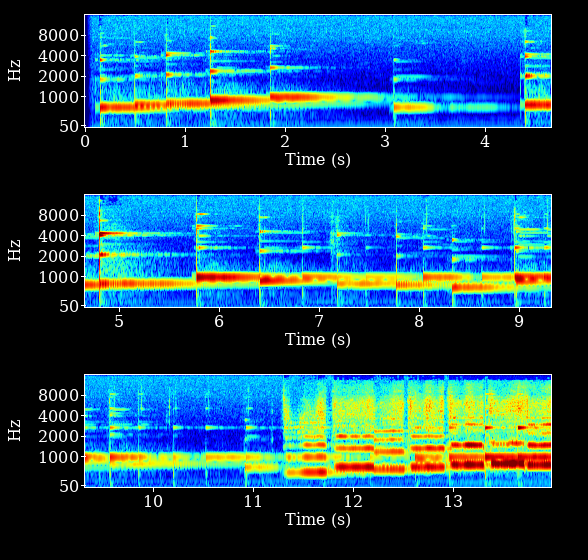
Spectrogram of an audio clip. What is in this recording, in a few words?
litofono flautotraverso; trad. andino; World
